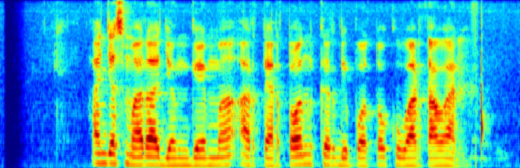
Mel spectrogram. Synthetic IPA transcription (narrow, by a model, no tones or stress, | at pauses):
ʔaɲd͡ʒasmaɾad͡ʒaŋɡemaʔart̪ɛrt̪ɔnkɨrdipɔt̪ɔkuwart̪awan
